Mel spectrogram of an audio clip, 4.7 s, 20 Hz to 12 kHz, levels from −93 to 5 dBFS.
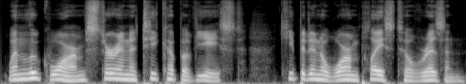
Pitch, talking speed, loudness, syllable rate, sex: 140 Hz, 205 wpm, -18 LUFS, 5.0 syllables/s, male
